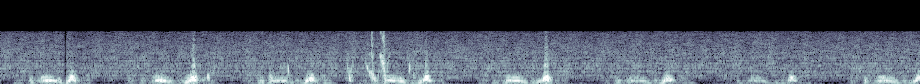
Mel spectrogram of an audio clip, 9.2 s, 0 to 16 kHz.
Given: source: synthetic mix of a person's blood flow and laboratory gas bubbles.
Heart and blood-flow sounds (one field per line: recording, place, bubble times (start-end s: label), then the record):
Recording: Doppler ultrasound of blood flow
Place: precordium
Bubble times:
2.04-2.12 s: bubbles
2.68-2.74 s: bubbles
2.85-2.92 s: bubbles
3.45-3.56 s: bubbles
3.62-3.91 s: bubbles
4.06-4.19 s: bubbles
From the record:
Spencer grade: 1 (occasional bubble signal discernible with the cardiac motion signal, with majority of cardiac periods free of bubbles)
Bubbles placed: only in the low amplitude regions of the cardiac cycle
